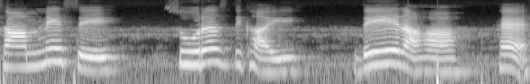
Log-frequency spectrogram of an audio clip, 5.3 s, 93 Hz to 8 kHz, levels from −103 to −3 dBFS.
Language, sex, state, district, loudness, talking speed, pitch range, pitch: Hindi, female, Punjab, Fazilka, -14 LUFS, 80 wpm, 190-280 Hz, 235 Hz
